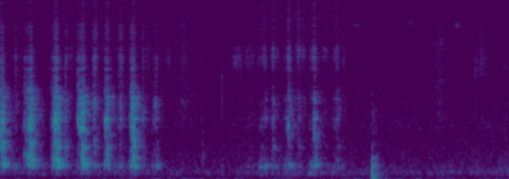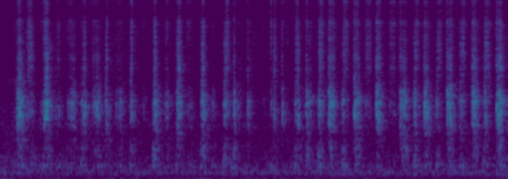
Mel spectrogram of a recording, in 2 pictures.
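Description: A wooden stylus scratches the antler and flower area of a black scratch art card, a flat sheet of black-coated scratch paper lying on a table. Quick, dry, rasping strokes come about four per second in loud bursts, fade to quieter scraping with a single dull low thump in the middle, then return as a steady run of bright scratches.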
